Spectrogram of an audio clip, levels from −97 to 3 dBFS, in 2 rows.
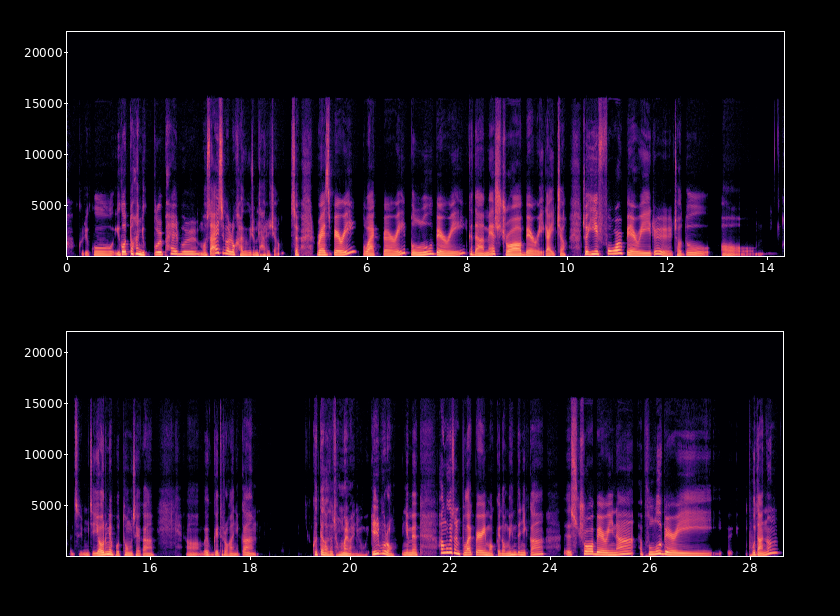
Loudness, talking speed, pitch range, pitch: -21 LUFS, 270 characters per minute, 160-240 Hz, 190 Hz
